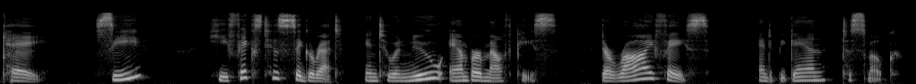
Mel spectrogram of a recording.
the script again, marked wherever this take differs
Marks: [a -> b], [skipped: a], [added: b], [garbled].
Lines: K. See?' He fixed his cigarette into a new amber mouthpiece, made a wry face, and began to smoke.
K. See?' He fixed his cigarette into a new amber mouthpiece, [skipped: made] a wry face, and began to smoke.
